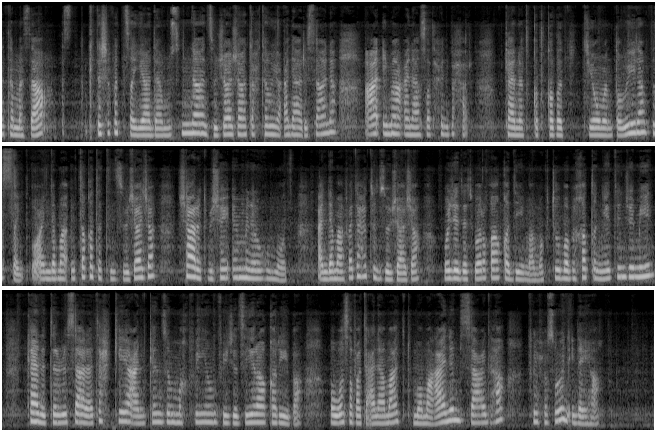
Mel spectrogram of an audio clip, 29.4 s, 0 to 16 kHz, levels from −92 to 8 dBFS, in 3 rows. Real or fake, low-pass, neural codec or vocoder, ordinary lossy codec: fake; 14.4 kHz; vocoder, 48 kHz, 128 mel bands, Vocos; AAC, 64 kbps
